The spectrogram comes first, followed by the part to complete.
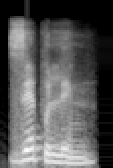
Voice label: "Zeppelin", Indian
